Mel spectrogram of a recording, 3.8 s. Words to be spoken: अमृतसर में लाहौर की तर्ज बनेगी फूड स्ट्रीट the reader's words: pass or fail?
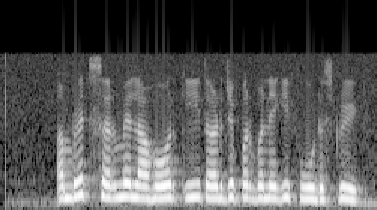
fail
